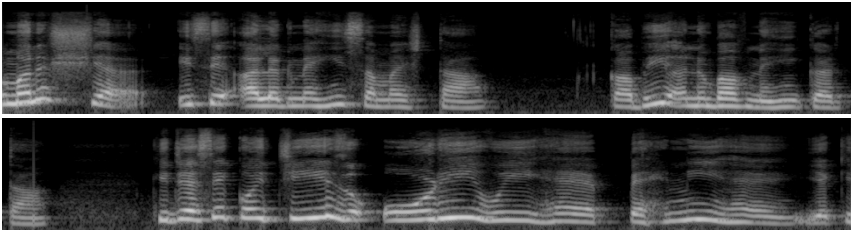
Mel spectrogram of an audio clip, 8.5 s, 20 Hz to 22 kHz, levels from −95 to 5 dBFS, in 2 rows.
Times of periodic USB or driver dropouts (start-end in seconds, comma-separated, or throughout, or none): 0.42-4.40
